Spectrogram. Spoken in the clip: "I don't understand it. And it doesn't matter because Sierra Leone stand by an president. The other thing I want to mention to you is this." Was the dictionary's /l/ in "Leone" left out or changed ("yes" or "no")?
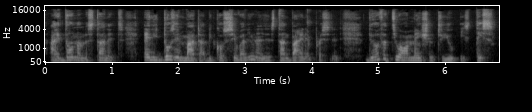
yes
